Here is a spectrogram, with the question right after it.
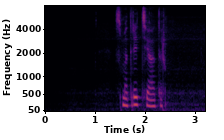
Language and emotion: Russian, neutral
